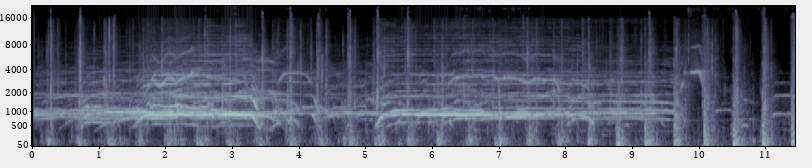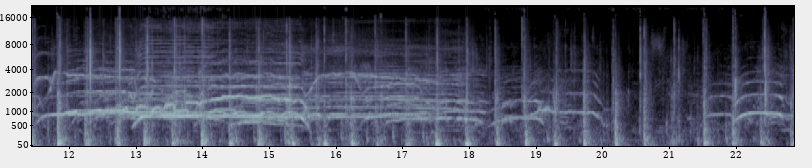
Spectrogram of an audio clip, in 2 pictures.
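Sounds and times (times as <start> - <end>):
club crowd cheering and dancing: 0.0 - 22.8.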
